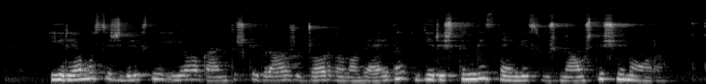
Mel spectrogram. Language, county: Lithuanian, Šiauliai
